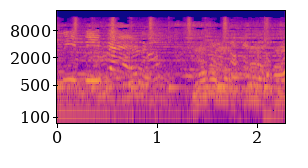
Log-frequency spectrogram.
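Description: High-pitched children's voices calling and chattering over a music track.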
